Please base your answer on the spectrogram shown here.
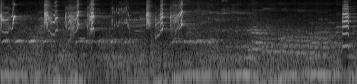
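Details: Lure song of a long-tailed shrike meant to coax silent shrikes into singing, taped in a densely populated residential area: clusters of scratchy, high chattering notes in two rapid groups, then quieter trailing notes and a low background drone.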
